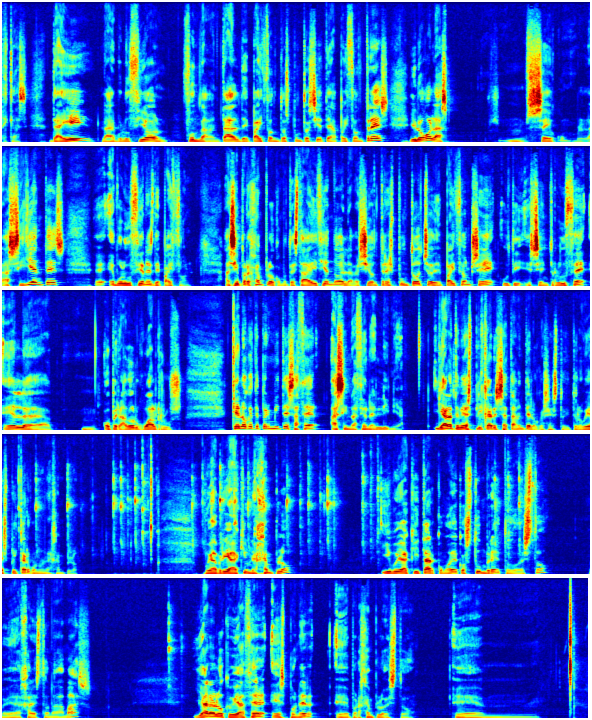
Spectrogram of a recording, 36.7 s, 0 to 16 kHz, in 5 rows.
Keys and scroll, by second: 22.4 super+l, 22.8 super+l, 23.1-26.7 typing.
